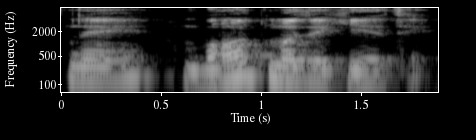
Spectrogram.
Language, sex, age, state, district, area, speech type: Urdu, male, 60+, Telangana, Hyderabad, urban, spontaneous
